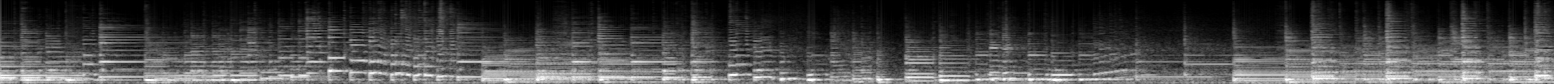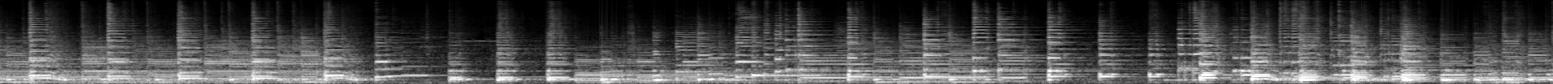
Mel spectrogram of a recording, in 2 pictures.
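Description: Solo nylon-string classical guitar playing a tango, with fingerpicked melody and strummed chords, and a falling slide a few seconds in.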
